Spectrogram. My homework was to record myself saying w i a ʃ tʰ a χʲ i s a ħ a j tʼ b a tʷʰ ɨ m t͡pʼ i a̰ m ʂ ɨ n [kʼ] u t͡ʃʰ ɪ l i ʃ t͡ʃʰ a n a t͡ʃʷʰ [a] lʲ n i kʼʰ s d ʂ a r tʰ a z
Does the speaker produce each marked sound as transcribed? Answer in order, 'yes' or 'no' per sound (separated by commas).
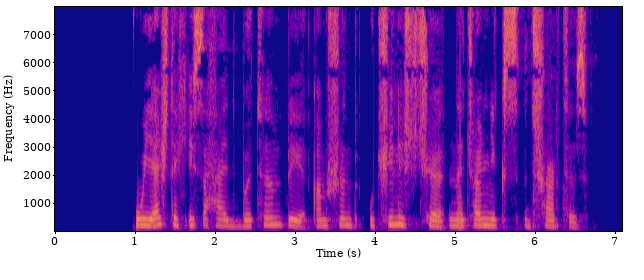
no, yes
